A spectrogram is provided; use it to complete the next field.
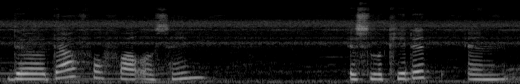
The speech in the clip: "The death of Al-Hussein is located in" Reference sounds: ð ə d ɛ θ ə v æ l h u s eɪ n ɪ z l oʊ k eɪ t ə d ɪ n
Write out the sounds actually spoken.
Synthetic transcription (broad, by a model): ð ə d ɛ f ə f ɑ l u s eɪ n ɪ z l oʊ k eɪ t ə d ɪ n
